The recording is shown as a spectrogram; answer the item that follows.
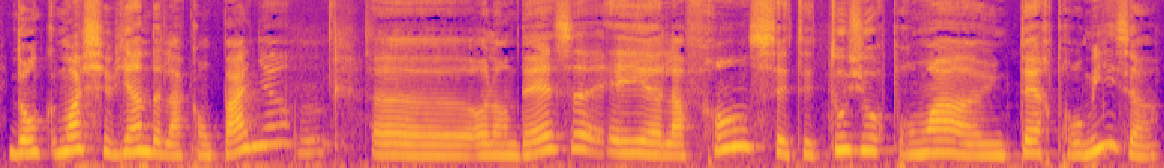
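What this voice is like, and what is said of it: Dutch accent speaking French. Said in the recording (French): “mon accent le dit déjà un peu, je viens des Pays-Bas”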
